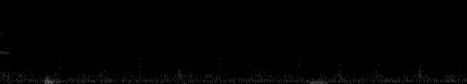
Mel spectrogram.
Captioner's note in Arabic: دقات الساعة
